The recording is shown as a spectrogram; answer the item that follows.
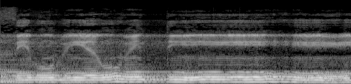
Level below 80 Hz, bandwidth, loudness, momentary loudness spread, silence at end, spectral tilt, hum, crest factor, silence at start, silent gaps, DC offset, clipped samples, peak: -50 dBFS; 14.5 kHz; -13 LUFS; 3 LU; 0 s; -6 dB/octave; none; 12 dB; 0 s; none; under 0.1%; under 0.1%; 0 dBFS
